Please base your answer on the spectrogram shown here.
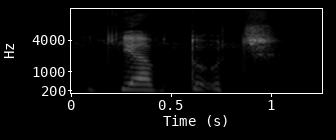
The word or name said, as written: Quialana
